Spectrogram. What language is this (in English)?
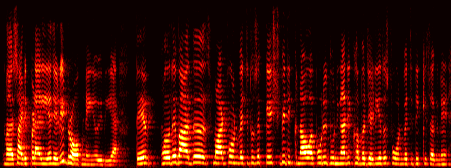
Dogri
